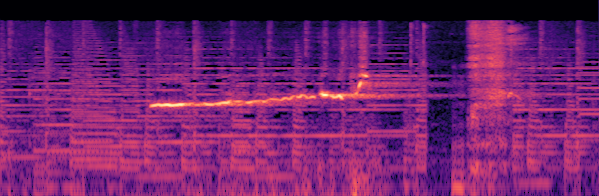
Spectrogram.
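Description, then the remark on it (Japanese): Someone whistles an imitation of a lesser cuckoo's call, a single rising, sliding whistle note that climbs steadily in pitch, with faint background sounds and no talking. “じゃあ、あとホトトギスいっとくじゃん。”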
